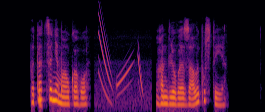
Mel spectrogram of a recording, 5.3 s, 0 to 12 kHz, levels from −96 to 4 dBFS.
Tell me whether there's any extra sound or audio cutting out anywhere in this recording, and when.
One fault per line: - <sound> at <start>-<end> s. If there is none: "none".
- chirp at 2.0-2.9 s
